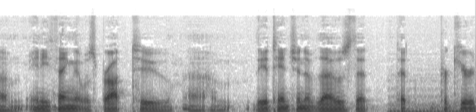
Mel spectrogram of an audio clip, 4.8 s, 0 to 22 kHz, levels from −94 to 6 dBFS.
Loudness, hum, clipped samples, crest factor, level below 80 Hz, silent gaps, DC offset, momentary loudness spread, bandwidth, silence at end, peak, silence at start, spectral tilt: -24 LUFS; none; under 0.1%; 18 dB; -30 dBFS; none; 0.1%; 10 LU; 12.5 kHz; 0 s; -4 dBFS; 0 s; -7.5 dB/octave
